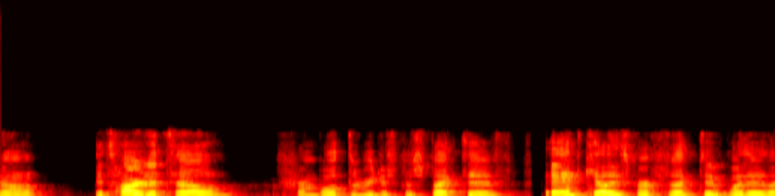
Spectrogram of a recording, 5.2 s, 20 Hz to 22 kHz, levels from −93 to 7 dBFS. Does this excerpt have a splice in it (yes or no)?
yes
